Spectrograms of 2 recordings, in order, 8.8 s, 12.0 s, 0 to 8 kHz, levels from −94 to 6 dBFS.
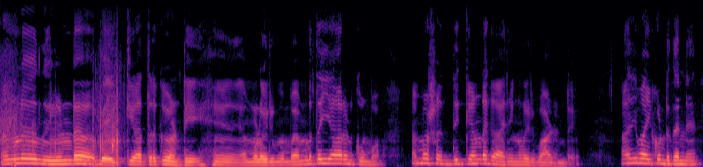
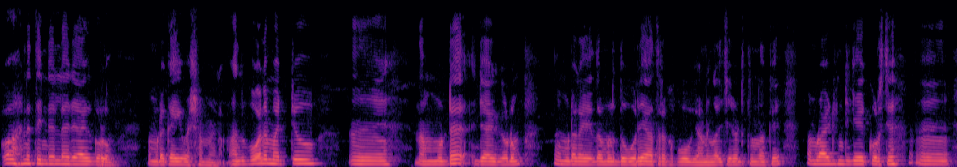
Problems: low volume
